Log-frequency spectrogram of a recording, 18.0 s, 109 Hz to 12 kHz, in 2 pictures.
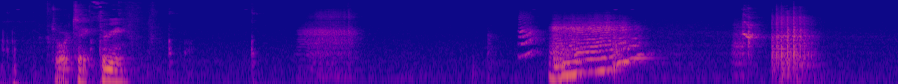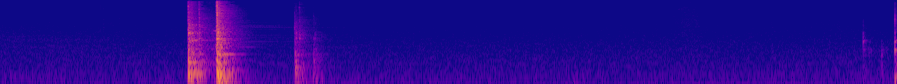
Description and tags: AAD Door Creak 3
Close, Closing, Creak, Creepy, Door, House, Old, Open, Squeak, Wood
